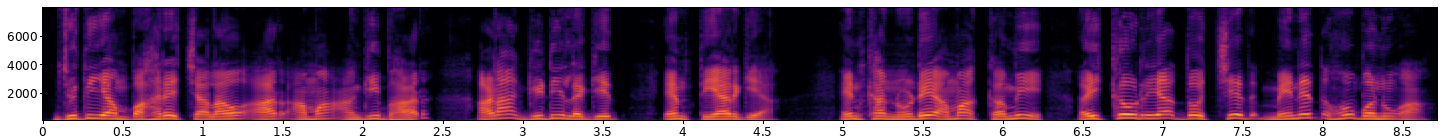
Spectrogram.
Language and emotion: Santali, angry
